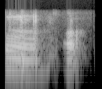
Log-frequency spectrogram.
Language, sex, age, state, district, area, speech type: Telugu, male, 30-45, Andhra Pradesh, Sri Balaji, urban, conversation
